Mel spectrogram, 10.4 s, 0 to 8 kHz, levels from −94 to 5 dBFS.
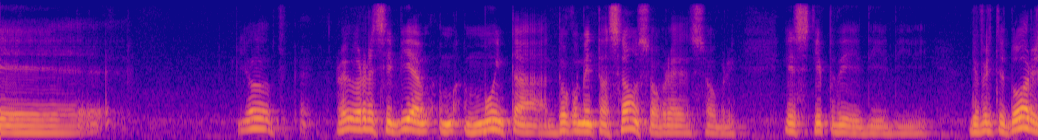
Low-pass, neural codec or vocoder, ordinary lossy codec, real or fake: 7.2 kHz; none; none; real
